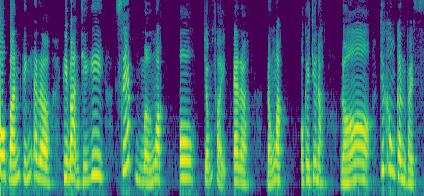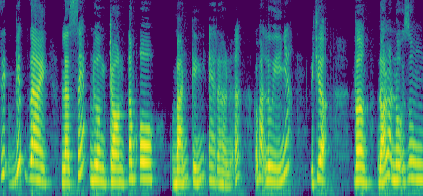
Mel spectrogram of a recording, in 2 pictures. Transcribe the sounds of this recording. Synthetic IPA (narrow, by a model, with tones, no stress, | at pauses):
o˧ɓaː˨˦nki˨˦ŋ̟ʔɛ˧zəː˨˩ | t̪ʰi˨˩ɓa̰ː˧˨nt͡ɕi˧˩ɣi˧ | sɛ˦˥p̚məː˧˩ŋwa˨˩k̚ | ʔo˧t͡ɕə˨˦wŋ͡mfaː˧˩jʔɛ˧zəː˨˩ | ɗə˨˦wŋ͡mŋwa˨˩k̚ | ʔo˧ke˧t͡ɕɨ˧ənaː˨˩w | ɗɔ˨˦t͡ɕɨ˨˦xə˧wŋ͡mkə˨˩nfaː˧˩jsvi˦˥ət̚zaː˨˩j | laː˨˩sɛ˦˥p̚ɗɨ˨˩əŋt͡ɕɔ˨˩nt̪ə˧mʔo˧ | ɓaː˨˦nkï˨˦ŋ̟ʔɛ˧zəː˨˩nɨ̰˧˥ə | kɔ˨˦˥k̚ɓa̰ː˧˨lu˧wʔi˨˦ɲaː˨˦ | ɗɨ˨˩˦t͡ɕɨ˧˩ə˨ | və˧˩ŋɗɔ˨˦laː˨˩no̰˧˨jzʊ˧ŋ͡m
